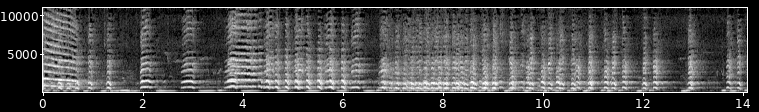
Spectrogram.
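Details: Siamang family singing in the morning at an eco-tourism organic farm; rapid repeated whooping notes with strongly harmonic hoots, swelling into fast barking sequences and overlapping voices throughout.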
